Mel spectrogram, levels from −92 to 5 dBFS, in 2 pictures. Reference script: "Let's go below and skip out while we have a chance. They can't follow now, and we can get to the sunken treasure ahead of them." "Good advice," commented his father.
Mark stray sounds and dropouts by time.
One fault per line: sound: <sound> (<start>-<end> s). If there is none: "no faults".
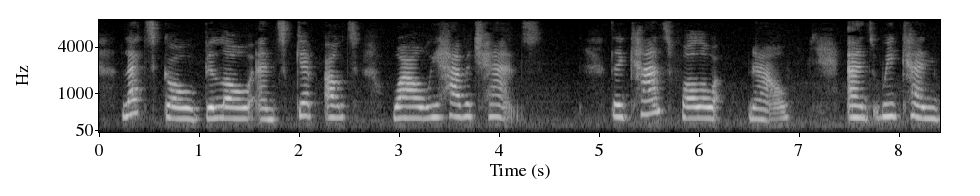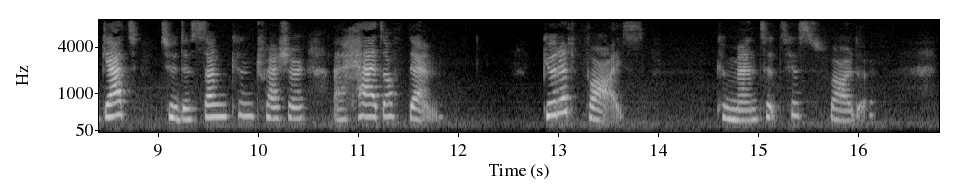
no faults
